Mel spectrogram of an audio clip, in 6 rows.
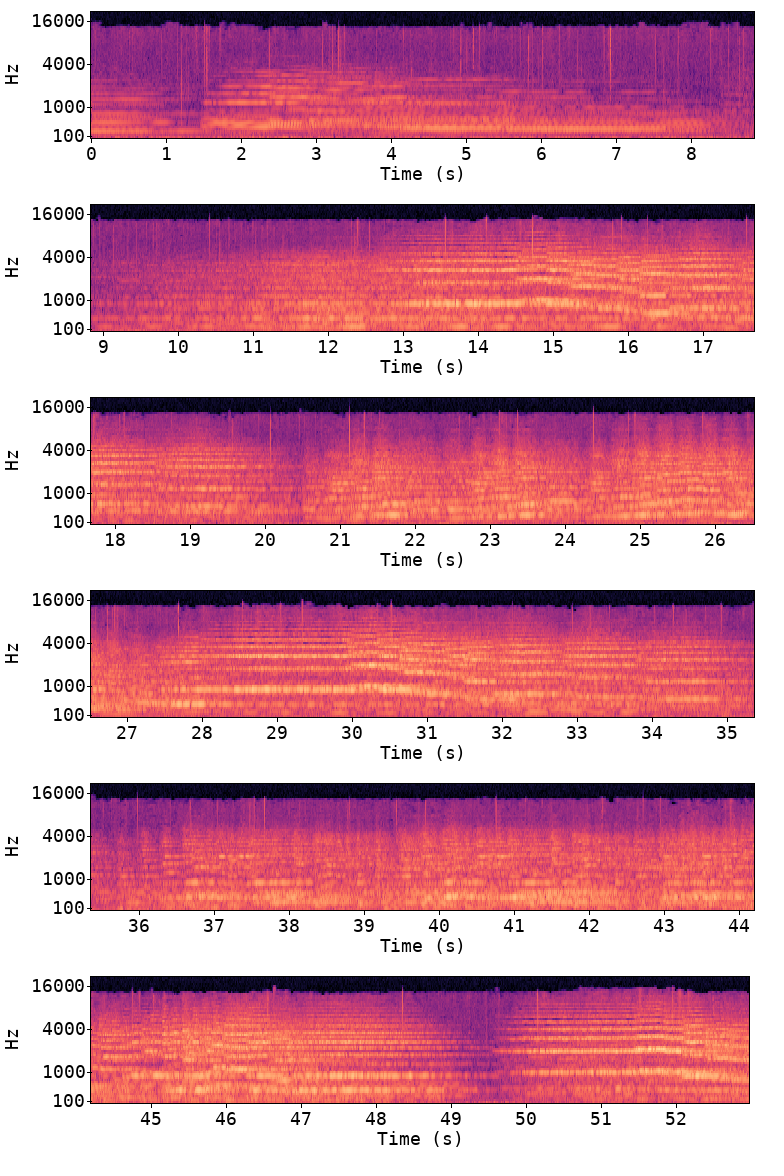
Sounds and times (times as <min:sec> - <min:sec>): Orchestra: 0:00.0 - 0:52.9.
